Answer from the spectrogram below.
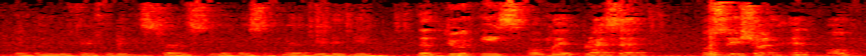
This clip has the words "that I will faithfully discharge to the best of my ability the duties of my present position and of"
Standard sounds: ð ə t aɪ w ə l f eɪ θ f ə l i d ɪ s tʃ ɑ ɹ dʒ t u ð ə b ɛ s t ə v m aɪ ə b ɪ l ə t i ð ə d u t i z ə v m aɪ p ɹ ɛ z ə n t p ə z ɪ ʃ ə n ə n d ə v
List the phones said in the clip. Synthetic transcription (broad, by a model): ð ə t aɪ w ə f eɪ t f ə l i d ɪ s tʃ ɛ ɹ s t u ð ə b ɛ s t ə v m aɪ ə b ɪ l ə t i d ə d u t i s ə v m aɪ p ɹ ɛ s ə n t p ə s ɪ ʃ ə n ə n d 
